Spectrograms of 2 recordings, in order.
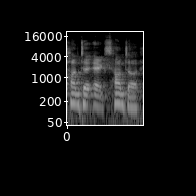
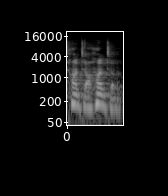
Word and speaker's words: Hunter x Hunter: called Hunter Hunter because I know the x is silent right it's not Hunter x Hunter it's Hunter Hunter and I don't know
